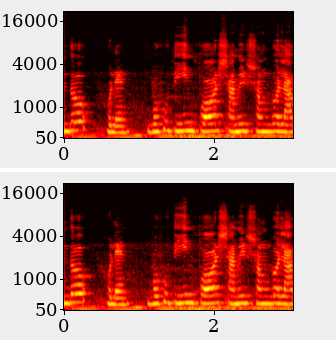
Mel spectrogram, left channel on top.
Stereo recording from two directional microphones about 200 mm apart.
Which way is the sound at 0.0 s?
10° right (ahead or behind).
